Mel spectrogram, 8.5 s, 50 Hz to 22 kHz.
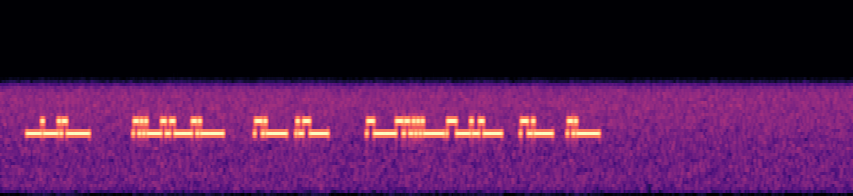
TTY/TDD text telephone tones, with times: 0.6-3.8 BRIGHAM
4.1-5.8 YOUNG

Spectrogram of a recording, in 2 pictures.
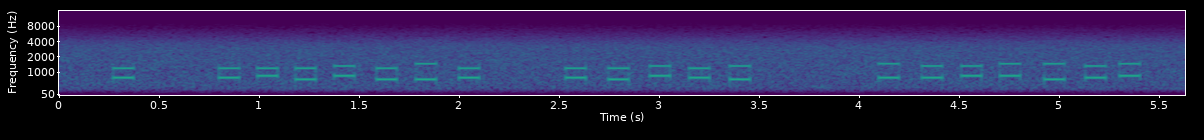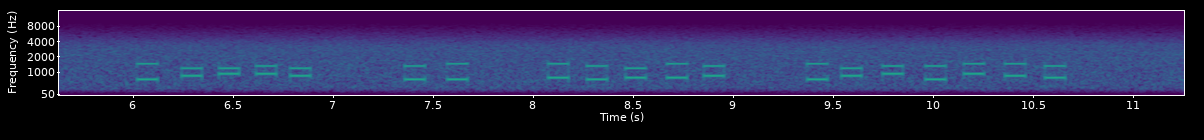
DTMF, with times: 0.3-0.4 4
0.8-2.1 4718134
2.5-3.5 41842
4.1-5.4 6589359
6.0-6.9 37*07
7.4-7.7 23
8.1-9.0 62468
9.4-10.7 3702#95

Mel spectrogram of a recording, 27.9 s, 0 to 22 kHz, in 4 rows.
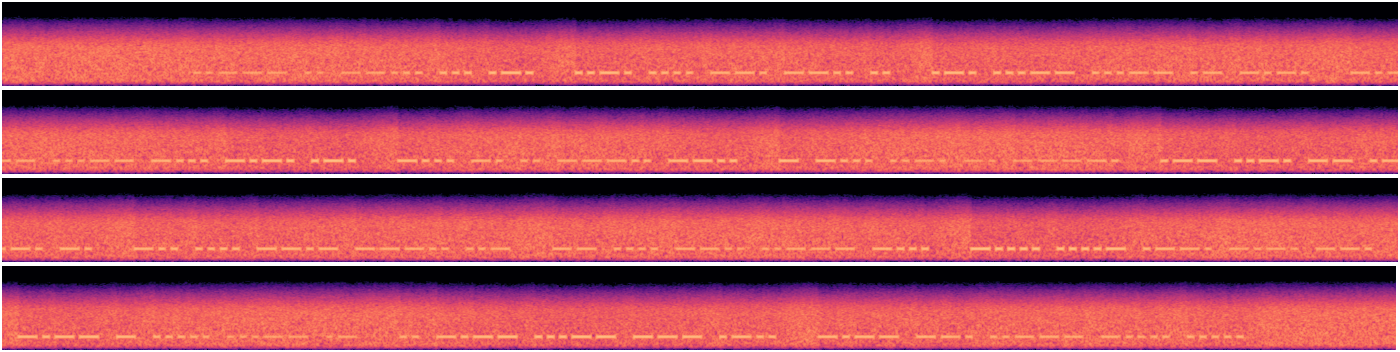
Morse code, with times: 1.0-2.6 2I7SR
2.9-4.4 FHGZI
4.6-6.5 R33AC
6.7-8.7 Y3BCR
9.0-10.6 BNI8Z
10.9-12.6 TBFN9
12.8-14.4 WFMPN
14.6-16.5 DHQ8U
16.7-18.6 MHZ2B
18.8-20.8 64PCG
21.0-22.7 YT53A
22.9-24.8 IY3OL
25.0-27.1 YG265

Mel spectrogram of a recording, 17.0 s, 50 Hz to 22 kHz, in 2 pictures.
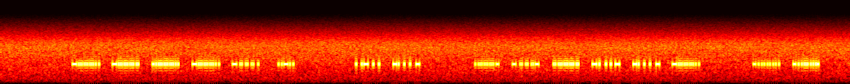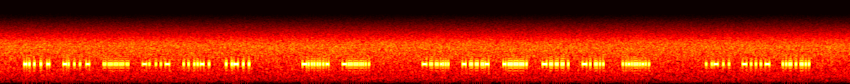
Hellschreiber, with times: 0.7-3.0 EB2EPI
3.5-4.2 TU
4.7-7.0 9A8WUE
7.5-8.2 CQ
8.7-11.0 VU8WJT
11.5-12.2 DE
12.7-15.0 RA6PKZ
15.5-16.6 TNX

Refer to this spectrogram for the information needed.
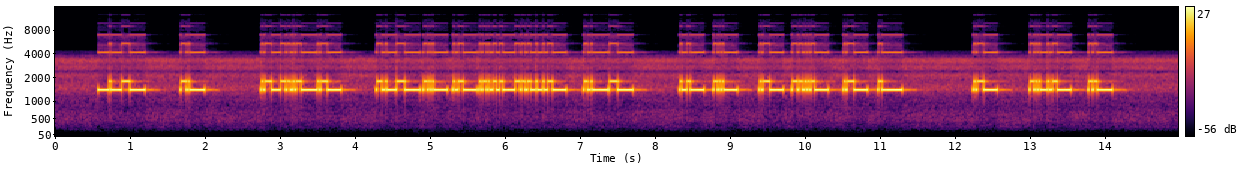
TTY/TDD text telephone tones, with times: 0.9-2.9 THE
3.2-6.0 ZENTRADI
6.3-9.6 CAPTURE
10.0-13.9 SEVERAL

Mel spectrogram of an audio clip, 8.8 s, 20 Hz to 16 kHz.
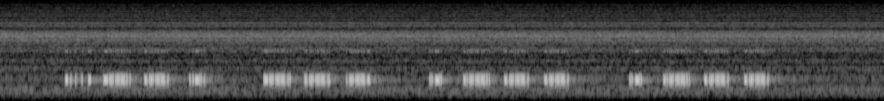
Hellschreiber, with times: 0.6-2.1 VE6I
2.6-3.7 589
4.2-5.7 1266
6.2-7.7 1266

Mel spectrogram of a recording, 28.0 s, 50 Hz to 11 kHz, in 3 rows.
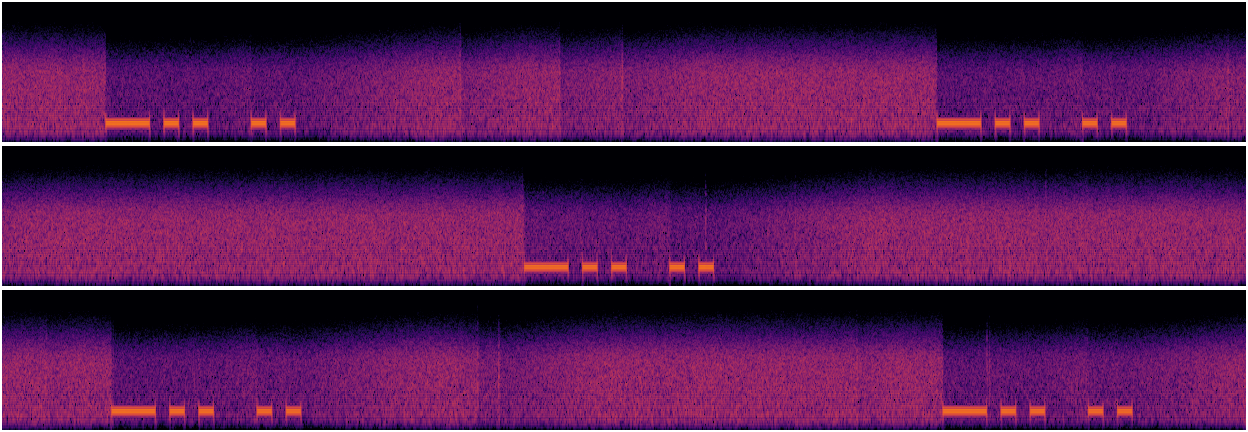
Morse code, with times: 0.8-2.2 DI
7.0-8.4 DI
13.2-14.7 DI
19.5-20.9 DI
25.7-27.1 DI

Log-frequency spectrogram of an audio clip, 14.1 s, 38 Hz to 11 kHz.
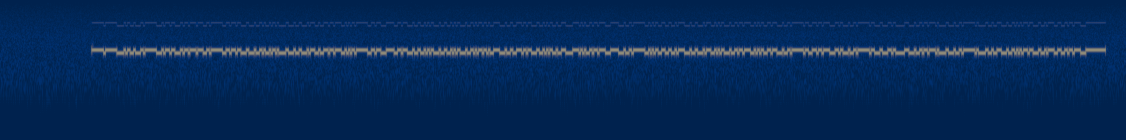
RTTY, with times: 2.0-3.1 HA7PA
3.3-3.6 DE
3.8-5.1 HL4PMP
5.3-5.4 R
5.6-5.8 R
5.9-6.2 FB
6.4-7.7 CARLOS.
7.9-8.6 RIG
8.7-9.1 HR
9.2-9.7 40
9.9-10.5 W,
10.7-11.4 ANT
11.5-11.9 3
12.0-12.5 EL
12.7-13.7 YAGI.

